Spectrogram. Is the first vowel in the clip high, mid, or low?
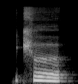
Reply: mid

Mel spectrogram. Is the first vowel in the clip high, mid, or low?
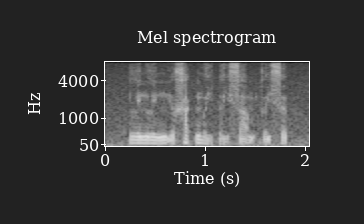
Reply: high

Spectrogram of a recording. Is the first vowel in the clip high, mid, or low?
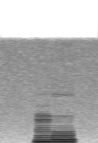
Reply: high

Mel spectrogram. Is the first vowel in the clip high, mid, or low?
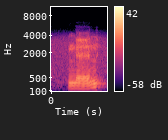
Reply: mid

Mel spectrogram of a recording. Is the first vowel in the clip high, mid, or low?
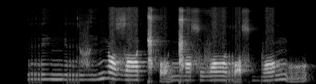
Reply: high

